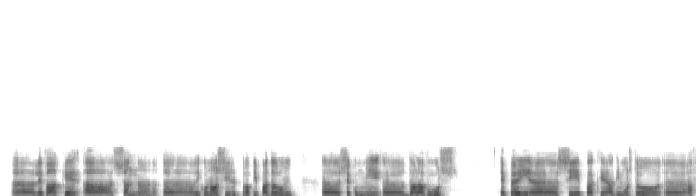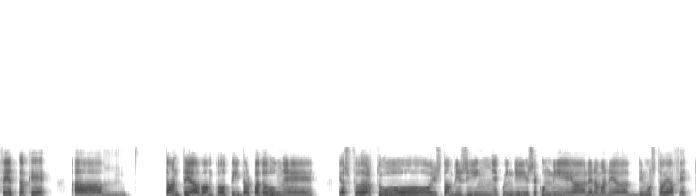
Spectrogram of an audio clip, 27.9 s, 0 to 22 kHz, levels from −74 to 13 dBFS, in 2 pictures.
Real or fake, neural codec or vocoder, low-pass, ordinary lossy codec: real; none; 5.4 kHz; none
